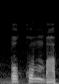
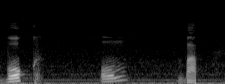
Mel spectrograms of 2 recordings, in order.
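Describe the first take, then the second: First: The consonant links smoothly into the next vowel. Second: The syllables are said apart, without linking. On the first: "একসাথে বললে" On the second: "আমি আলাদাভাবে বললে"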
